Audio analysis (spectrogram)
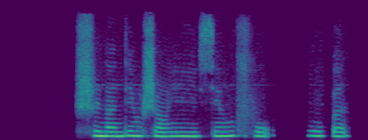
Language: Chinese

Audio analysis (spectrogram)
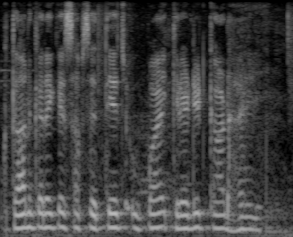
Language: Magahi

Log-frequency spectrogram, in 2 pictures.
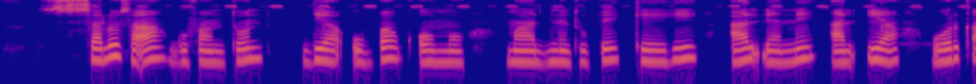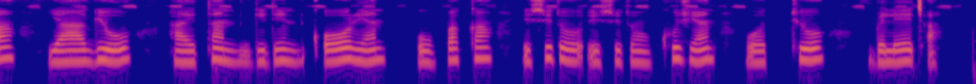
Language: Wolaytta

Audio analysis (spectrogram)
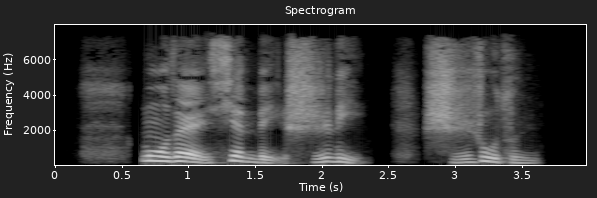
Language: Chinese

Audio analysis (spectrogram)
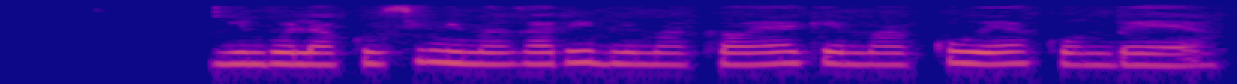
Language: Swahili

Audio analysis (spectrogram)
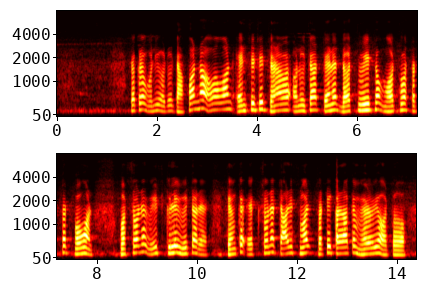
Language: Gujarati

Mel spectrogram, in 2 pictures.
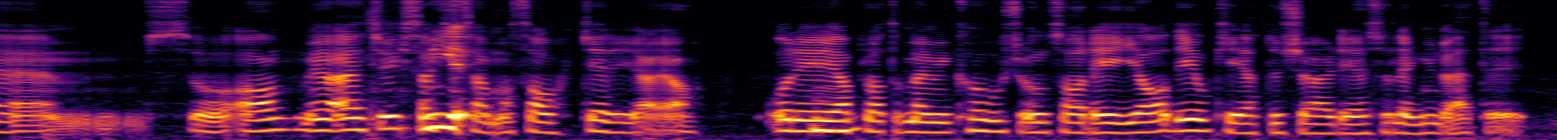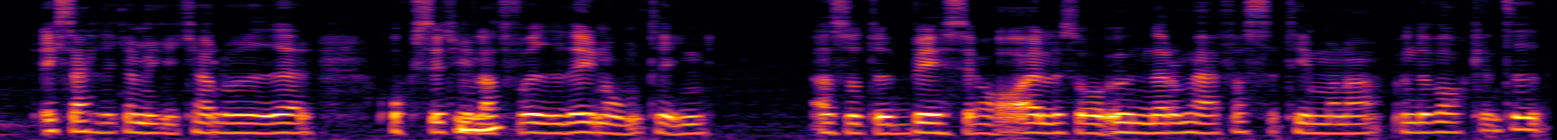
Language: Swedish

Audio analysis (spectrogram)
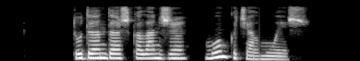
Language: Mari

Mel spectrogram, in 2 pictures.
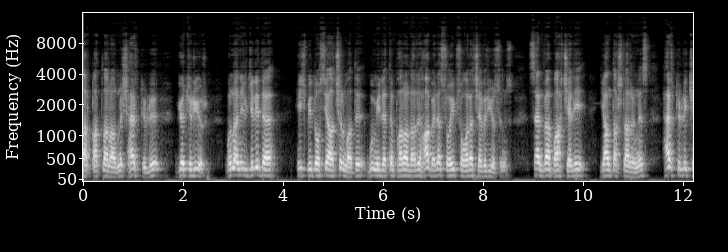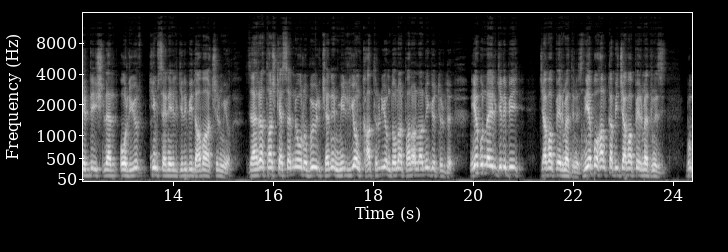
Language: Turkish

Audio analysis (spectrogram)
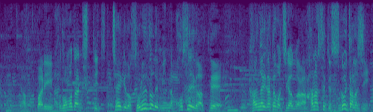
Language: Japanese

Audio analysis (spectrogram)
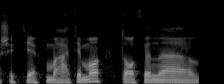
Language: Lithuanian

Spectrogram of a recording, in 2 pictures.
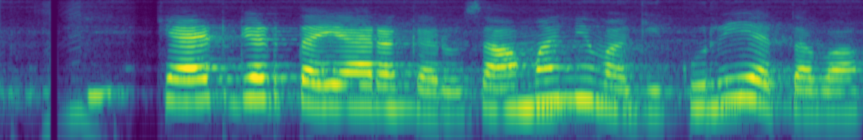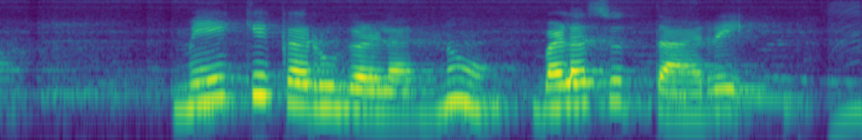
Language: Kannada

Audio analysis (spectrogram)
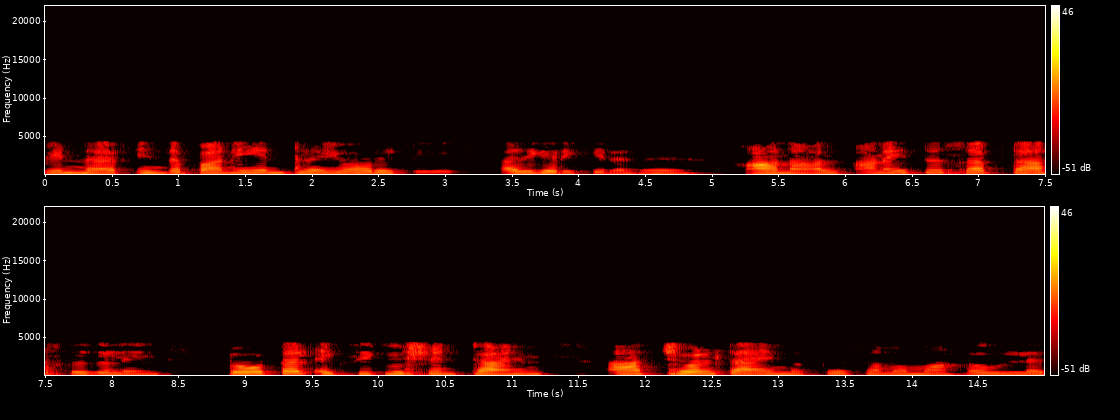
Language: Tamil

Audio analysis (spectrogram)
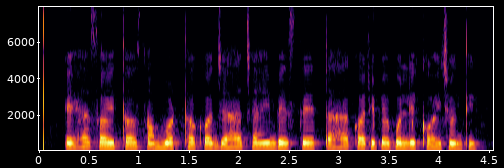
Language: Odia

